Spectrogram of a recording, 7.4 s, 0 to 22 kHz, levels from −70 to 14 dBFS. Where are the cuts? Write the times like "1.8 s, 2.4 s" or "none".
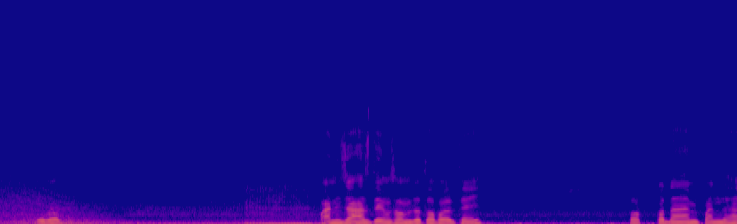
2.4 s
